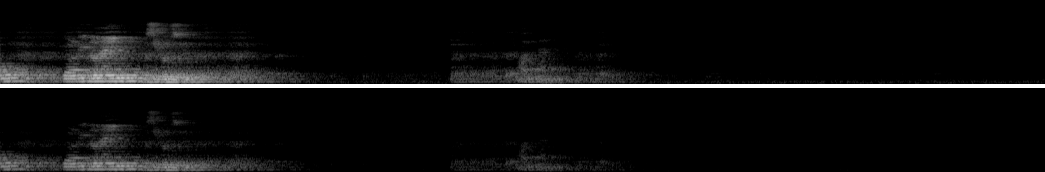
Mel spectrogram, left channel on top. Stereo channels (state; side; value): quieter; right; 10.9 dB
